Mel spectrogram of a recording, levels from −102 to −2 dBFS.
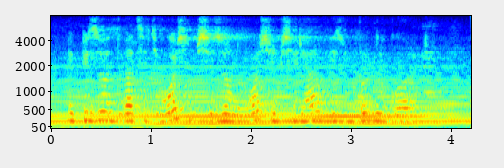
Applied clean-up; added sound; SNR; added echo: none; Bowed string instrument; -1 dB; reverberation time 1.6 s.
